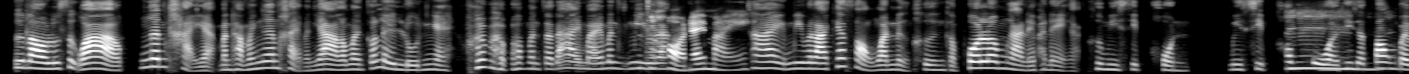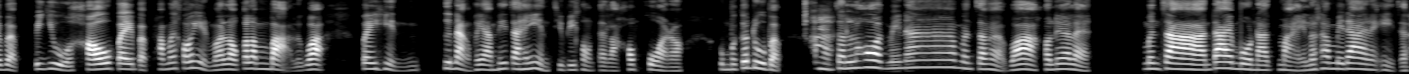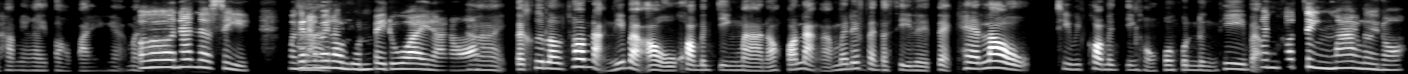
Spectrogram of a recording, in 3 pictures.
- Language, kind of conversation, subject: Thai, podcast, งานอดิเรกเก่าอะไรที่คุณอยากกลับไปทำอีกครั้ง?
- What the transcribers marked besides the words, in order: laughing while speaking: "ว่าแบบ"; other background noise; tapping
